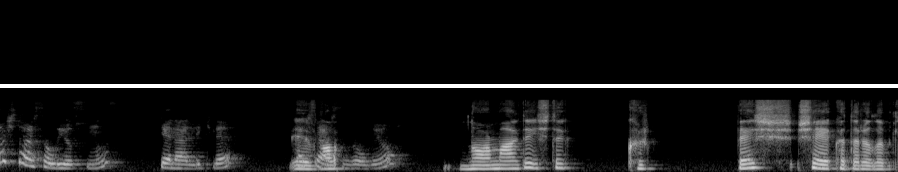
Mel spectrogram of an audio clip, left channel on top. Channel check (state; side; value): silent; left; 64 dB below the other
